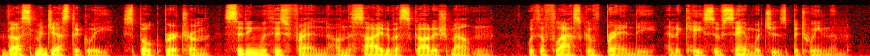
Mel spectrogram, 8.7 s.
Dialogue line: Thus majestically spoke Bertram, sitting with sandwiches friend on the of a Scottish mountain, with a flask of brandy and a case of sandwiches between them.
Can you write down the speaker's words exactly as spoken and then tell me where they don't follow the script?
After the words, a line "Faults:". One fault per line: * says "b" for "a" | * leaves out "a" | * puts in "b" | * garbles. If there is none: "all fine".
Thus majestically spoke Bertram, sitting with his friend on the side of a Scottish mountain, with a flask of brandy and a case of sandwiches between them.
Faults:
* says "his" for "sandwiches"
* puts in "side"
